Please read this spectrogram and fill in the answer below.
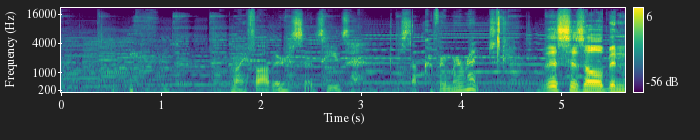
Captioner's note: softly, in American accent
